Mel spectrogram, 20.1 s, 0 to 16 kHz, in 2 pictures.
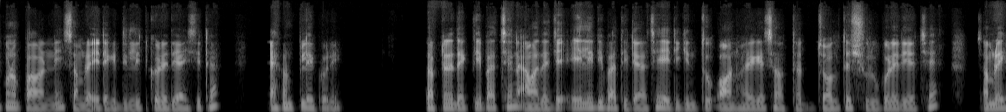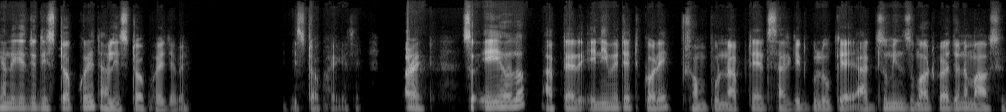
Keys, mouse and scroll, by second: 0.6 Delete, 3.1 click, 12.1 click, 17.7-18.2 scroll up 1, 18.2 scroll down 1, 19.0-19.5 scroll up 1, 19.5 scroll down 1.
